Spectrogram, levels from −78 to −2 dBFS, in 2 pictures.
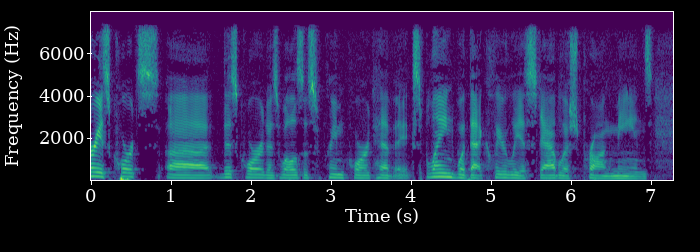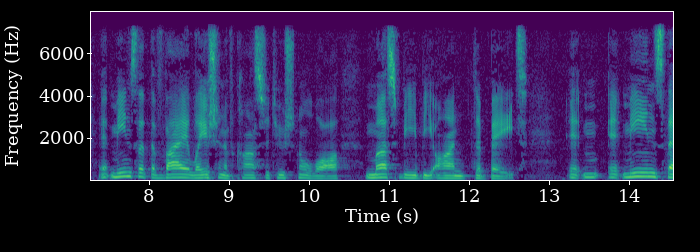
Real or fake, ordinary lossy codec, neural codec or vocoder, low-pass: real; AAC, 48 kbps; none; 7.2 kHz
